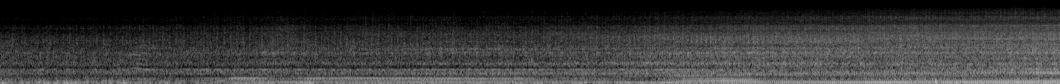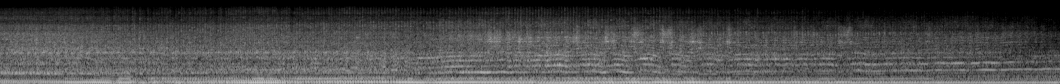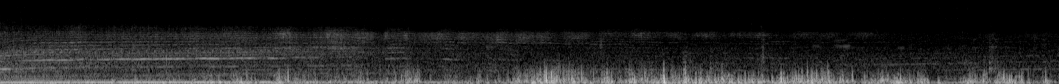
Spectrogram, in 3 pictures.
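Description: A motor vehicle's engine running, its hum growing louder toward the middle and then fading. Wind buffets the microphone near the end.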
